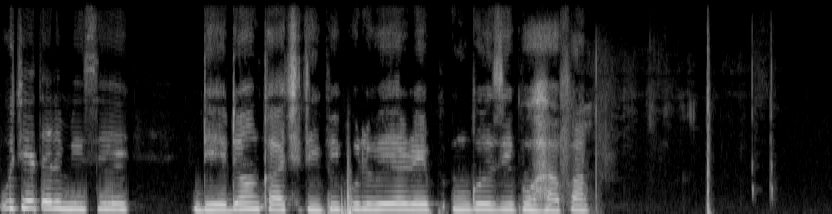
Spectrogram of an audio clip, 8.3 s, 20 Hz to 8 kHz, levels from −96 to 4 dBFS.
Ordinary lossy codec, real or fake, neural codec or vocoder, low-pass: none; real; none; none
